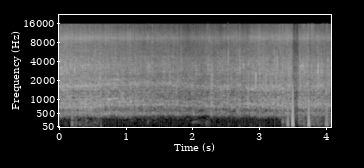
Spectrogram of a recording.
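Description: Hand-pounded chilli, garlic and ginger masala sizzling hard in hot oil in a steel pot, the spluttering of a fresh tempering (vaghar), with a couple of short knocks about three and a half seconds in.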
